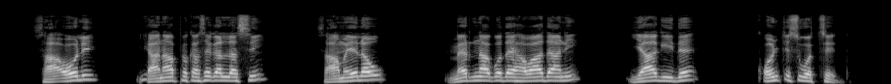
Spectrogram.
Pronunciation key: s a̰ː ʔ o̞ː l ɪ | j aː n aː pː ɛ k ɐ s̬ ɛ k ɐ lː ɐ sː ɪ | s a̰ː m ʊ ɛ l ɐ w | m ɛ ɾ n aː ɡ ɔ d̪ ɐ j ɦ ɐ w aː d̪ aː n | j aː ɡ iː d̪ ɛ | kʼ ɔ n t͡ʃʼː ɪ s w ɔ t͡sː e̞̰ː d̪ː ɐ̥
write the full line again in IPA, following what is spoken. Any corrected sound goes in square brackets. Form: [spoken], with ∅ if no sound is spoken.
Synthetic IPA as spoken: s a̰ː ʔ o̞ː l ɪ | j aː n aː pː ɛ k ɐ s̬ ɛ [ɡ] ɐ lː ɐ sː ɪ | s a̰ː m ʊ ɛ l ɐ w | m ɛ ɾ n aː ɡ ɔ d̪ ɐ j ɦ ɐ w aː d̪ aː n | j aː ɡ iː d̪ ɛ | kʼ ɔ n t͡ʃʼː ɪ s w ɔ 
